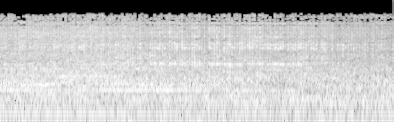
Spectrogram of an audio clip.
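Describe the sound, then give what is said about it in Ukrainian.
Tanks and armoured personnel carriers drive down an avenue, their diesel engines and tracks producing a loud, steady, heavy low rumble that continues unbroken, with no talk. “Починає вібрувати повітря, наповнюючись сморідом солярки. Ліворуч від мене по проспекту їдуть танки і БТРи, знімаючи асфальт гусеницями.”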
